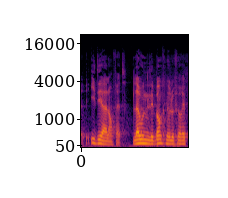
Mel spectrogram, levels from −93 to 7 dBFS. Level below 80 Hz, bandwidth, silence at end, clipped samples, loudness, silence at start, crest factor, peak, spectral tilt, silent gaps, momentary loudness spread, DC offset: -54 dBFS; 11 kHz; 0 s; under 0.1%; -22 LUFS; 0 s; 18 dB; -4 dBFS; -7.5 dB/octave; none; 12 LU; under 0.1%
